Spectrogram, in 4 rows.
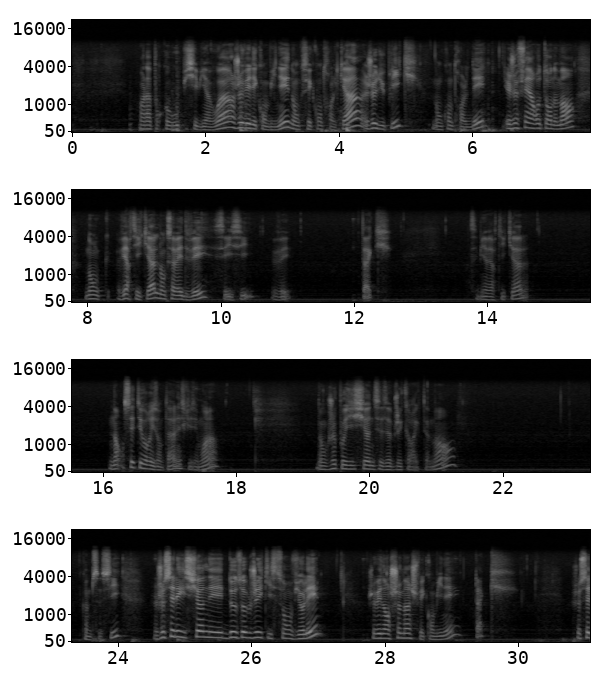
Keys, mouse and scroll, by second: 0.0 shift+click, 3.9 ctrl+k, 6.2 ctrl+d, 12.1 click, 17.5-23.7 ctrl+drag, 24.6 shift+click, 27.8 click, 29.1 click.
